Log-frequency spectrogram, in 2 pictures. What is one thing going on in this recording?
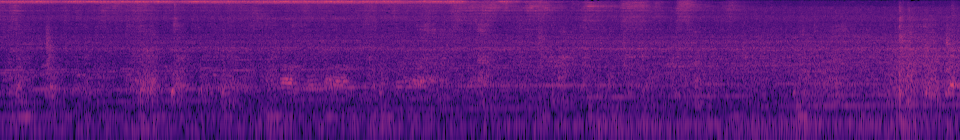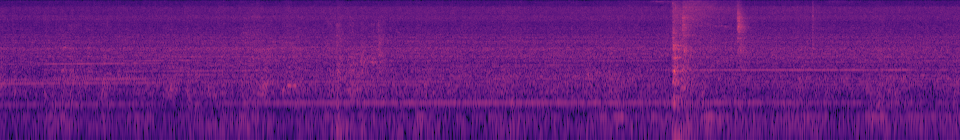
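An electric train's motors whine steadily, slowly rising in pitch as the train gathers speed.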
